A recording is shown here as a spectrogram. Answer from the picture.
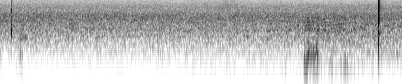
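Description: Faint open-air wind, then near the end a single sharp crack of a cricket bat striking the ball.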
